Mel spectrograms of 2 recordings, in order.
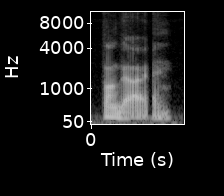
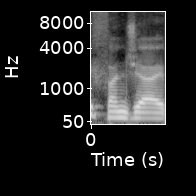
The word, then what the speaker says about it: fungi: There are technically, I think, like eight proper in English, eight proper ways to pronounce fungi. So I say fungi because that was the way I like people I kind of learned mycology from at the time. We're saying it that way, which I really just love the "jai" part.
